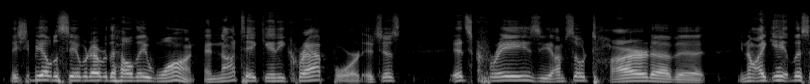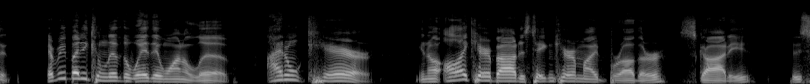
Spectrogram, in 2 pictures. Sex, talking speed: male, 205 wpm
